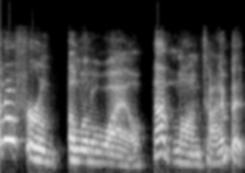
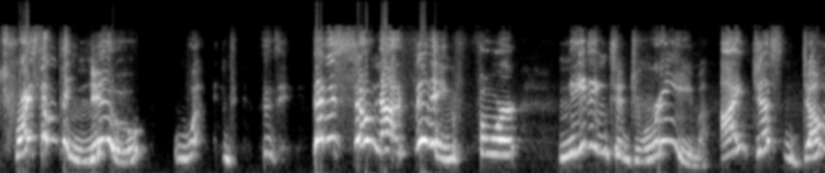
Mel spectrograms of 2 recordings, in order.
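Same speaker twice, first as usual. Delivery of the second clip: put-on little temper tantrum, annoyed, higher; 10 semitones higher than usual. Retelling walking through the house after being triggered: retelling own little temper tantrum. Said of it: "the energy behind my movement was like a, like a little temper".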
